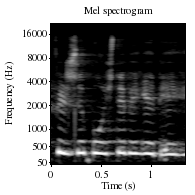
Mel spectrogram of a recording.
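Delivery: ordinary delivery, nothing marked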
